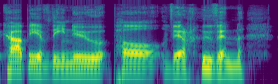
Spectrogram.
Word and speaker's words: Verhoeven: And I did get from, I got the official pronunciation to make sure that we were accurate. Verhoeven.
